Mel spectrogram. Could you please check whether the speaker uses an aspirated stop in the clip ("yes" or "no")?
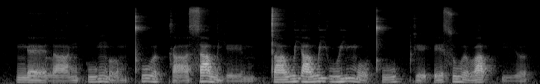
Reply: yes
